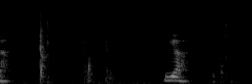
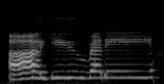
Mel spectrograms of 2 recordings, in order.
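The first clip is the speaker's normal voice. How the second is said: booming slow heroic call; slow, loud superhero hype-up; 6 semitones higher, 9 dB louder, slower than usual. Shown as a demonstration. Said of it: "shout it in your best superhero voice".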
